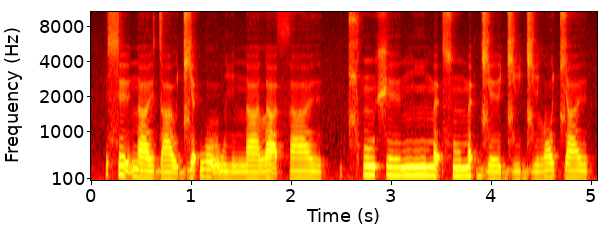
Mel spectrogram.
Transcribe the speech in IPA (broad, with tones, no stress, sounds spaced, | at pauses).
sʰ ḛ˦˨ ɪ̯ n a˨ ɪ̯ d a˨ ʊ̯ d͡ʑ ɛ˦ ʔ w o̰˦˨ ʊ̯ w i˨ n ä˨ l ä̰˦˨ θ a˦ ɪ̯ | t͡ɕʰ ũ˦ ʃ e˦ ɪ̯ ŋ ĩ˦ m ɛ˦ ʔ sʰ ũ˦ m ɛ˦ ʔ d͡ʑ e˨ ɪ̯ d͡ʑ i˨ d͡ʑ i˨ l ɔ˦ t͡ɕ a˦ ɪ̯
